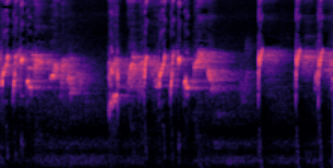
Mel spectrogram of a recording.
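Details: Forest-voice song of a red-whiskered bulbul, used for training wild-caught bulbuls to sing in competitions: a rush of warbled, whistled notes, a pause, then another lively burst and two short sharp upslurred calls.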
